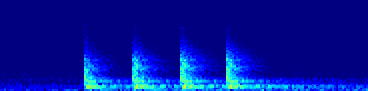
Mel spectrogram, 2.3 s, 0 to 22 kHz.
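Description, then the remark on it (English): Four firm knocks on the wooden door of apartment C12 in Building C, two floors up, in an even rhythm, clear, each with a dull resonant thud, followed by quiet. “I knocked on the door.”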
